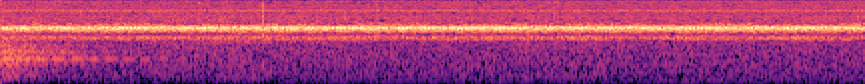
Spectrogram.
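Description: Crickets chirping in a steady, unbroken high-pitched trill.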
